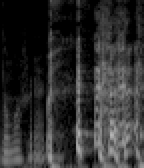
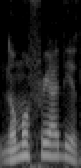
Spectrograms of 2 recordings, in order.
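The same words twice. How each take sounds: First: Says it again through a laugh; laughing, a bit louder. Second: Said in the usual way. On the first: Real, not acted. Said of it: "repeats louder, laughing". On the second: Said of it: "repeats line for emphasis".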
